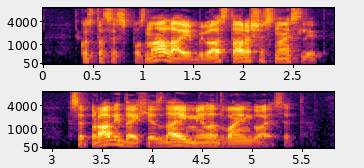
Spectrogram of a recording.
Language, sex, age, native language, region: Slovenian, male, 18-29, Slovenian, Drava region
